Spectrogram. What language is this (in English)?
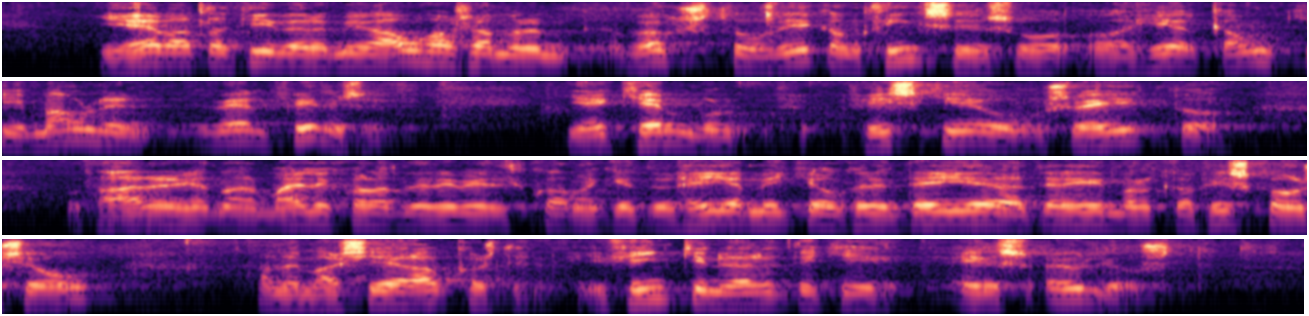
Icelandic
